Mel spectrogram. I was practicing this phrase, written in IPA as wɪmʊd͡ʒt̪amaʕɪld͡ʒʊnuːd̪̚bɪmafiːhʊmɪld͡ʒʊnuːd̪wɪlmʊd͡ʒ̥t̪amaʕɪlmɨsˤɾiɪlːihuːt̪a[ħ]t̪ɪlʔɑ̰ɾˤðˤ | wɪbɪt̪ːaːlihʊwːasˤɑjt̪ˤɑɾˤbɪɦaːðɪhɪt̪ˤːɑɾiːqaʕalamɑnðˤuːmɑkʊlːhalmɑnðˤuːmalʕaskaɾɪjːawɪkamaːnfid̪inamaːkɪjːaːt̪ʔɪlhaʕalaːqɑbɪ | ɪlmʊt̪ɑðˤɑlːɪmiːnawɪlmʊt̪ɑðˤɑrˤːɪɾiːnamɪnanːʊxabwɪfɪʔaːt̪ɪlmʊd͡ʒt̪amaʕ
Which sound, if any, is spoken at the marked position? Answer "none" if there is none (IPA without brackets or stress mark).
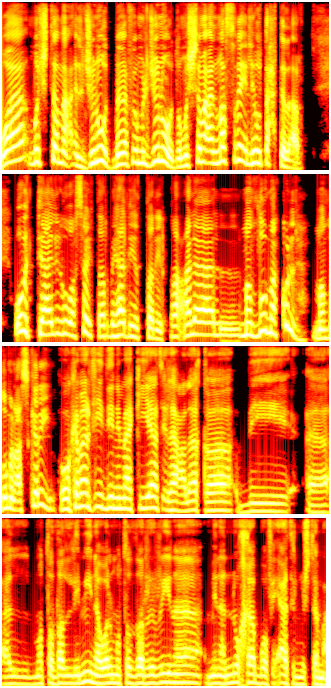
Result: ħ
